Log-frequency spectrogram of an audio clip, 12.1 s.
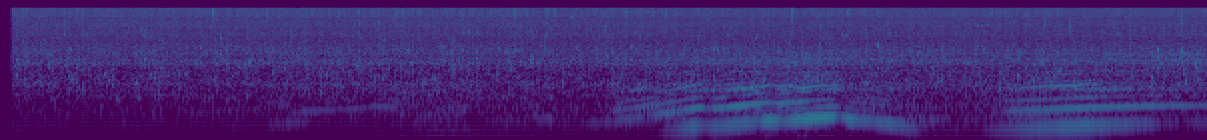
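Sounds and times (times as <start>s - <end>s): distant car engine accelerating: 6.0s - 12.0s.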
